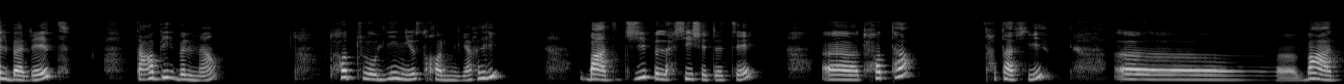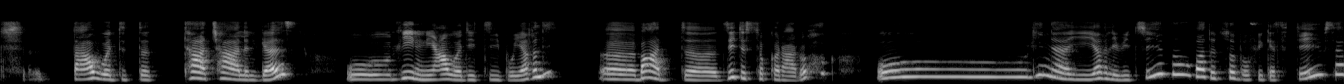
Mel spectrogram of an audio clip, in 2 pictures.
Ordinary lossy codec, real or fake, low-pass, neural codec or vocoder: none; real; none; none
